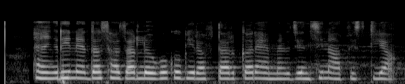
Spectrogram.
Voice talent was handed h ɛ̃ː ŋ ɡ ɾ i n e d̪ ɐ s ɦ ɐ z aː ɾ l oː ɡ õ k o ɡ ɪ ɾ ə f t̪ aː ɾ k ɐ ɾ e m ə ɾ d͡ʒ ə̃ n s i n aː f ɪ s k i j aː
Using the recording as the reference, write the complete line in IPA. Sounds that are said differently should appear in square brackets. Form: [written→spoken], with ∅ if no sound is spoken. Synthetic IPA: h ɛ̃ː ŋ ɡ ɾ i n e d̪ ɐ s ɦ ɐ z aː ɾ l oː ɡ õ k o ɡ ɪ ɾ ə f t̪ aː ɾ k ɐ ɾ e m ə ɾ d͡ʒ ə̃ n s i n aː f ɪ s k i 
